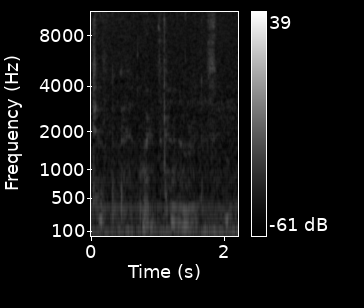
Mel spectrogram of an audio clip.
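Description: A person murmuring quietly under their breath, in short broken fragments with a few soft clicks, over a steady low hum.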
